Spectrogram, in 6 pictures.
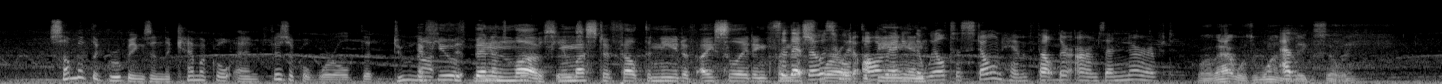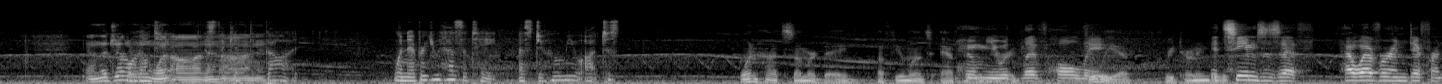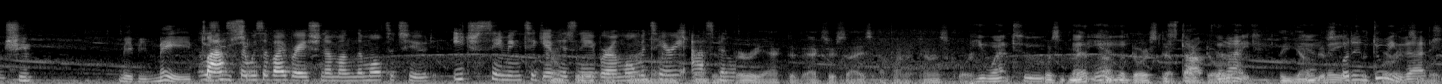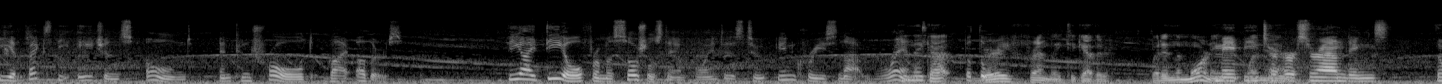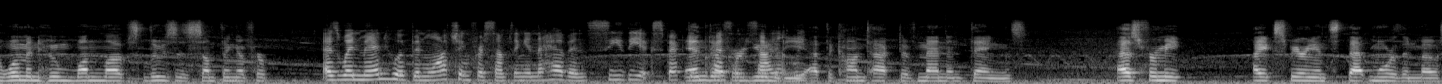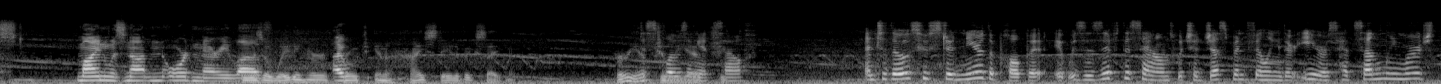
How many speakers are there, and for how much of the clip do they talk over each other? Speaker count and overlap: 6, about 26%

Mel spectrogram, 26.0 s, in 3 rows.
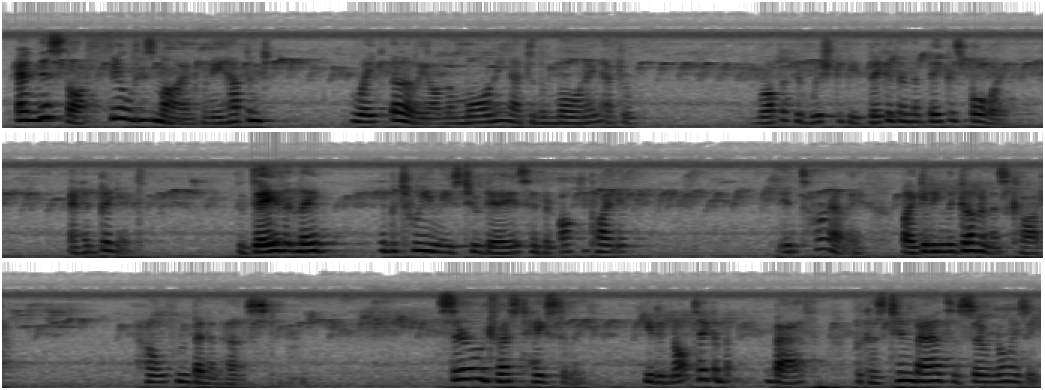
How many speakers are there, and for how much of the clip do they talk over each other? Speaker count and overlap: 1, no overlap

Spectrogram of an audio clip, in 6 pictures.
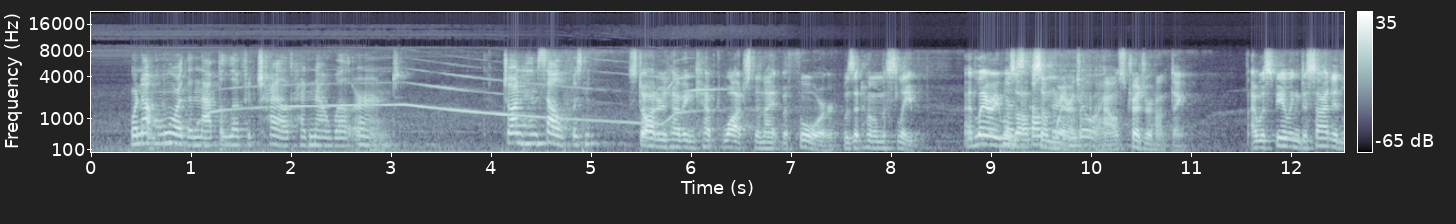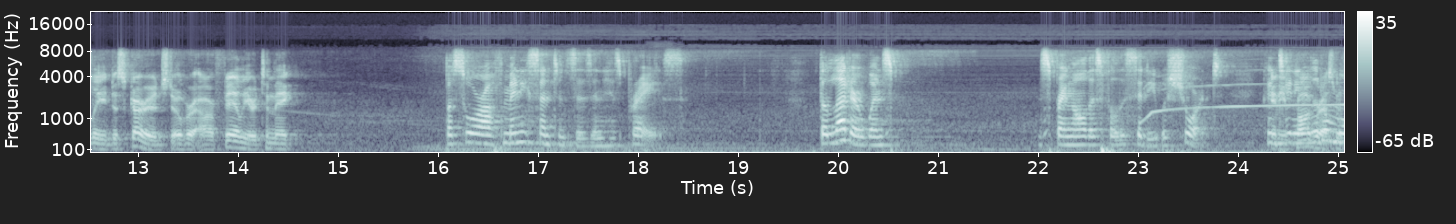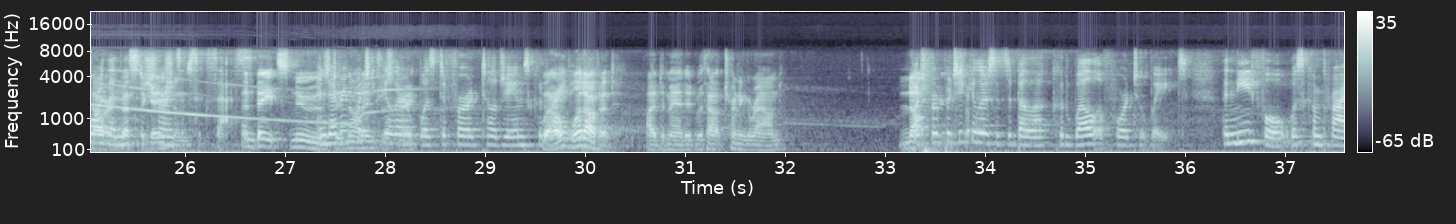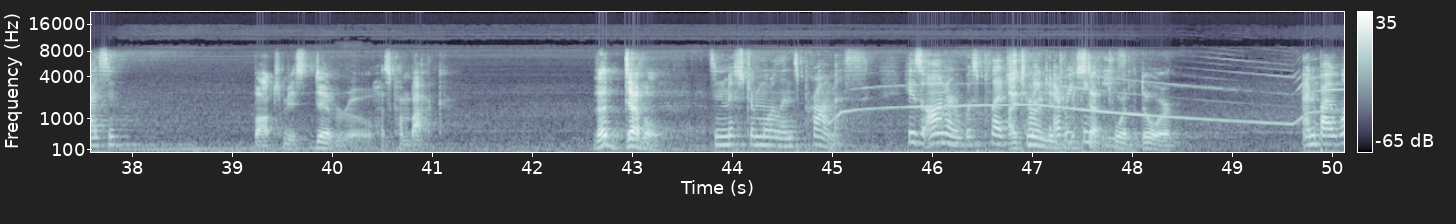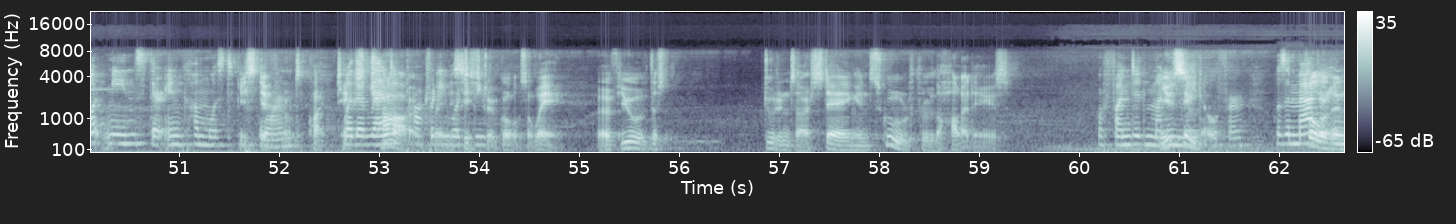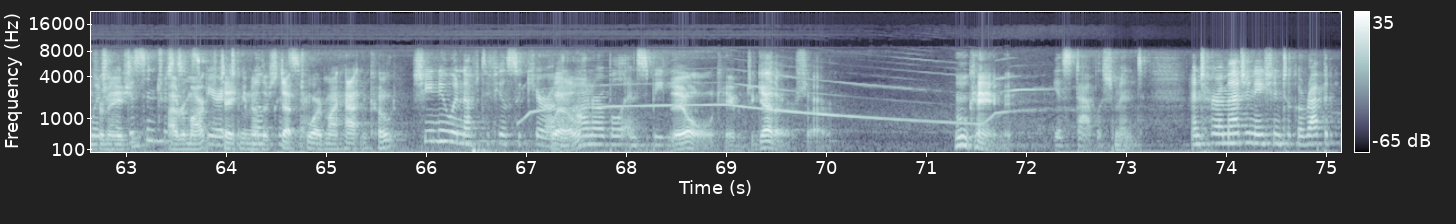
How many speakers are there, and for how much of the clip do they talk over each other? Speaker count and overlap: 2, about 22%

